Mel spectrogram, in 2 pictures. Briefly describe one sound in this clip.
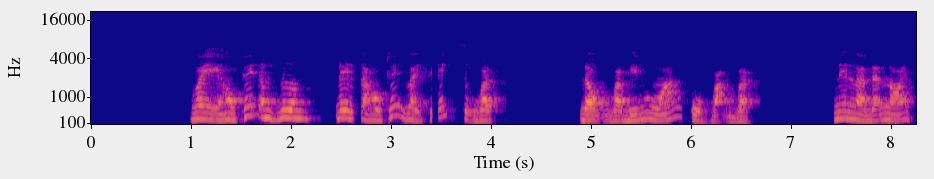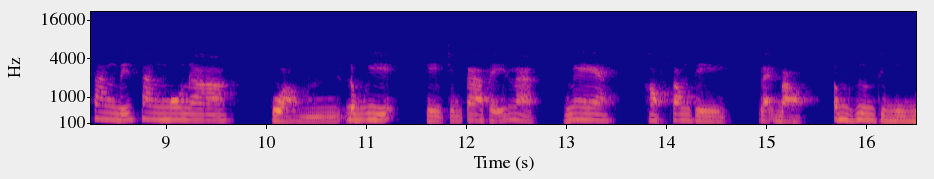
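A woman speaks steadily, as if lecturing, through an online call.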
